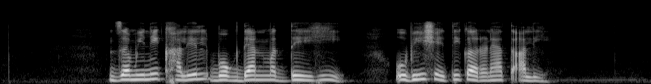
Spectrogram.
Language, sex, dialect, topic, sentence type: Marathi, female, Standard Marathi, agriculture, statement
